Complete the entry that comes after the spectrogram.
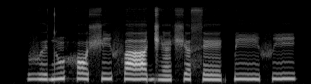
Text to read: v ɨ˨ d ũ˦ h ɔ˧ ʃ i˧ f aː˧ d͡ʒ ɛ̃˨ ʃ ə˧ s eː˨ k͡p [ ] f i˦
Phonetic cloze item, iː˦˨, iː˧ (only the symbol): iː˦˨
